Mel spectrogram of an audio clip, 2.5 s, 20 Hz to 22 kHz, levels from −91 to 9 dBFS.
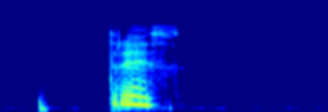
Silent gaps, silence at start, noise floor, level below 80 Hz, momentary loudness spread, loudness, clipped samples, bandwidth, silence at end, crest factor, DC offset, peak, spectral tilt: none; 0.3 s; -89 dBFS; -88 dBFS; 25 LU; -34 LUFS; under 0.1%; 9 kHz; 1.25 s; 22 dB; under 0.1%; -18 dBFS; -4.5 dB/octave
